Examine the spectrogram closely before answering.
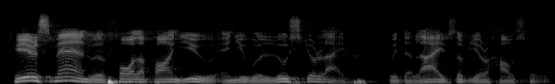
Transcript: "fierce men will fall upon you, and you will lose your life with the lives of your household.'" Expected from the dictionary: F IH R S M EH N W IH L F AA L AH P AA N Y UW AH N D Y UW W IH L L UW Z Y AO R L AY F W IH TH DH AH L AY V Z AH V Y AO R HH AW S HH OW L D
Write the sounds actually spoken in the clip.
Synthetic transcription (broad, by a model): F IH R S M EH N W IH L F AA L AH P AA N Y UW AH N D Y UW W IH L L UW S Y AO R L AY F W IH DH AH L AY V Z AH V Y AO R HH AW S HH OW L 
